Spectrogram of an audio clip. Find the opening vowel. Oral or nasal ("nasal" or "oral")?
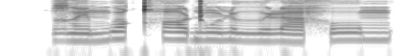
nasal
